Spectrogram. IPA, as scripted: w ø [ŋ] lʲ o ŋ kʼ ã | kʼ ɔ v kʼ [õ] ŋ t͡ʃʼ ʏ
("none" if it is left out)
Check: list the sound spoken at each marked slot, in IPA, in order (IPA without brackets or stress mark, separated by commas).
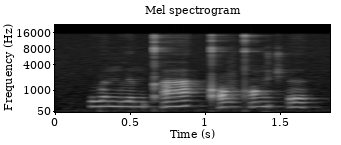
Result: ŋ, ɔ̃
